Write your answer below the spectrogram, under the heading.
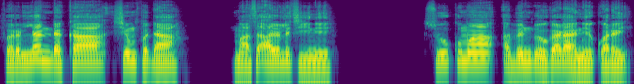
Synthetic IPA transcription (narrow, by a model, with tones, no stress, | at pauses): ɸɐ˨ɾlɐ˦nda˨ka˦ʃɪ˦mɸɪ˨ɗa˦ | maː˨suː˦ʔa˦dɐ˦lt͡ʃiː˨neː˦ | suː˦kʷʊ˦ma˦ʔa˨bɪ˦ndoː˨ɡɐ˦ɽaː˨neː˦kʷʼɐ˦ɽa˦j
